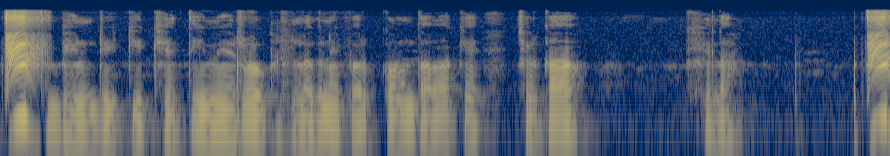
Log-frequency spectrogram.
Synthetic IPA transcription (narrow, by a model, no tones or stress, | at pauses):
bʱɪ̃ɳɖikikʰeːt̪imẽɾoːɡləɡnepəɾkɔːnd̪əwake | t͡ʃɪɽkaː | kʰɪlaː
